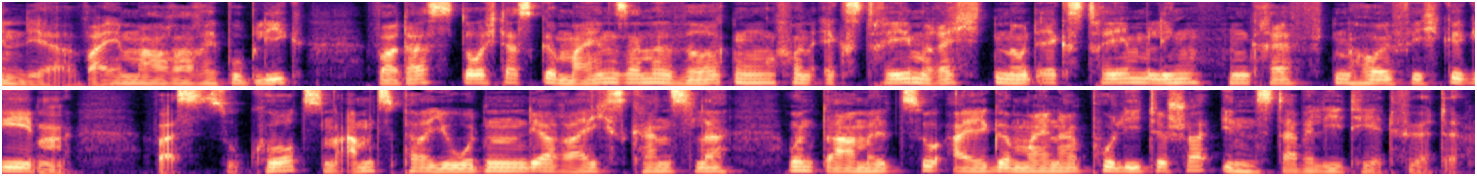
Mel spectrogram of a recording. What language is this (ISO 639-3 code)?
deu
